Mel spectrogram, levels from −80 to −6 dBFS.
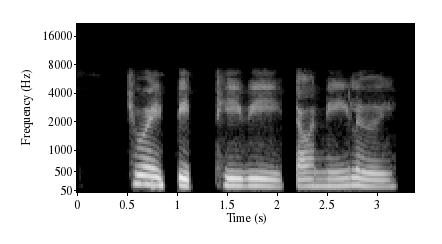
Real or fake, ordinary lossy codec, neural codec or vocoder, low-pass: real; none; none; 7.2 kHz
